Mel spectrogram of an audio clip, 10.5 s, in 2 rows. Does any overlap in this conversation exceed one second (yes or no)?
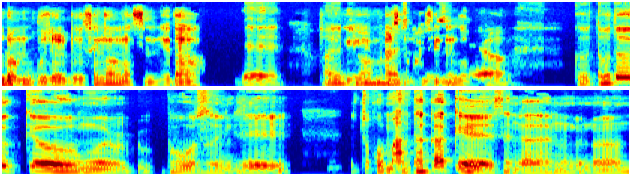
yes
